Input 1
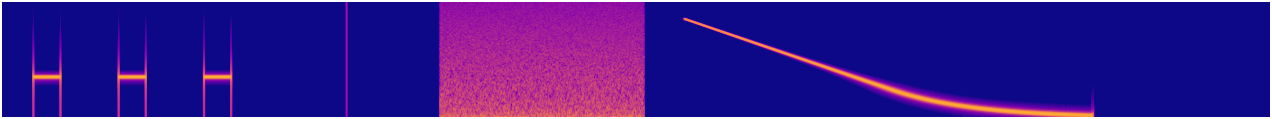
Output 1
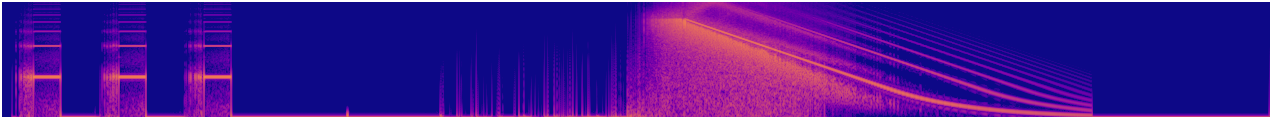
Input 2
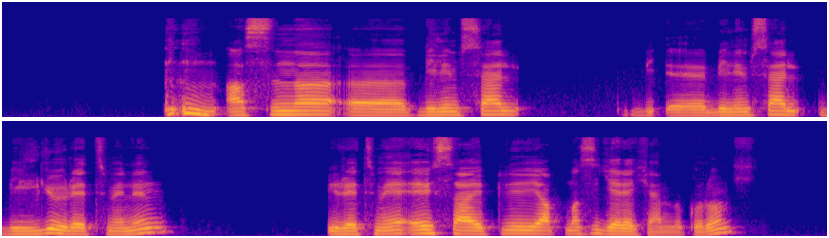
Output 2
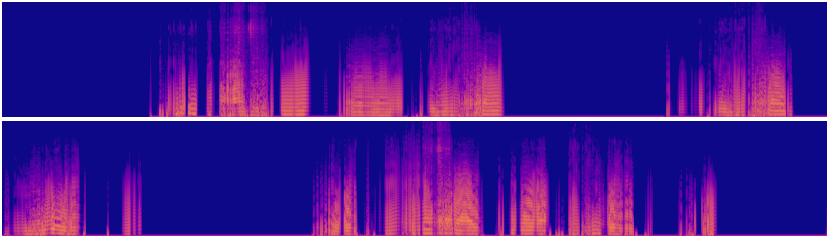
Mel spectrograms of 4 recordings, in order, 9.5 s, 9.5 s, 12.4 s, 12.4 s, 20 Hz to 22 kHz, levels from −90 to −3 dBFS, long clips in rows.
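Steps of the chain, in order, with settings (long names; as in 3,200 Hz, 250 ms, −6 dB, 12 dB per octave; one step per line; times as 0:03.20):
peak hold with a rise ahead of every peak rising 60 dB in 1.37 s
slack as between gear wheels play −14.5 dBFS
saturating transformer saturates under 1,200 Hz
level −6 dB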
